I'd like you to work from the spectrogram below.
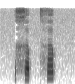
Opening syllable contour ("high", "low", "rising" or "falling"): low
